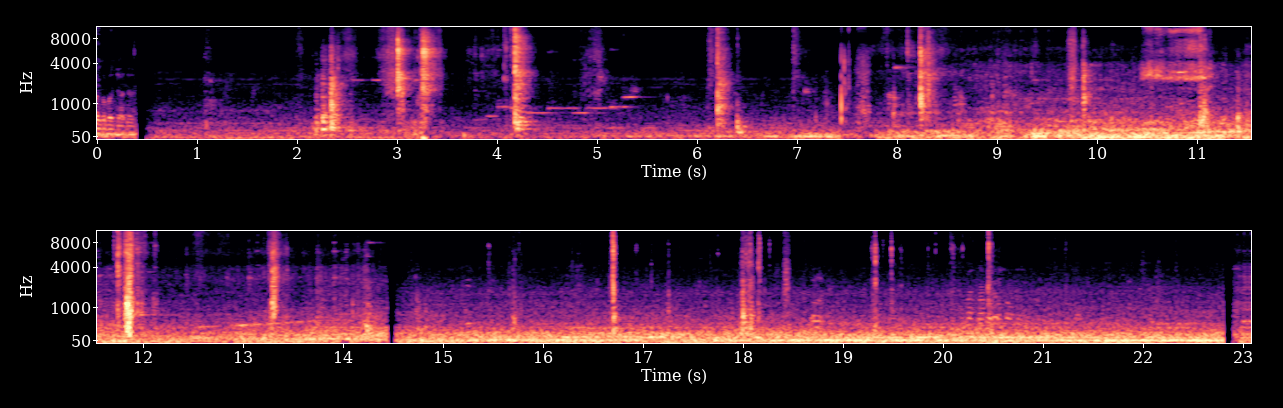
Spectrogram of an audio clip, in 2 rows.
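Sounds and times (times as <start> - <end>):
low vehicle engine rumble: 6.7 - 22.8
handling knocks and clicks: 19.2 - 21.4.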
